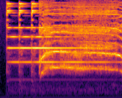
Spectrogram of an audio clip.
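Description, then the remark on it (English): A screaming goat toy, held up and used as a bell to signal a rundown, goes off: three quick clipped bleats, then one long, loud, shrill scream that wavers and holds for a couple of seconds, with no talking. “I have my little goat here. Can you hold that up one more time?”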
